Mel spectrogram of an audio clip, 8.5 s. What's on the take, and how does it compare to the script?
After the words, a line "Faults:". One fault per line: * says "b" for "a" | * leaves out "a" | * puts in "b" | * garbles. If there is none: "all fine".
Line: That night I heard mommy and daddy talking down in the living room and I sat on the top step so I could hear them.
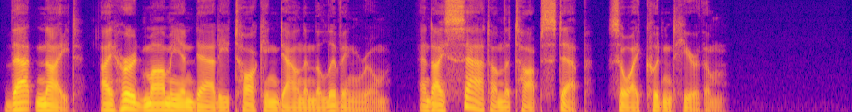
That night I heard mommy and daddy talking down in the living room and I sat on the top step so I couldn't hear them.
Faults:
* says "couldn't" for "could"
